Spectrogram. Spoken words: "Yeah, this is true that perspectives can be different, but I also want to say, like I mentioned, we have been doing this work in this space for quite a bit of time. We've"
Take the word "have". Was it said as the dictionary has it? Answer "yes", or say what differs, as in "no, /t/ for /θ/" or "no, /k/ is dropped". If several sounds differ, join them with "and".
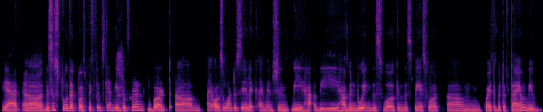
yes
